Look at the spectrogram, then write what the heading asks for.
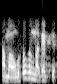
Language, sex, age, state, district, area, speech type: Tamil, male, 18-30, Tamil Nadu, Sivaganga, rural, conversation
